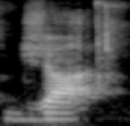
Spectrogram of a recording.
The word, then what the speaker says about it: JWT: to use is called jot um i'm not having a stroke uh i know that it's written jwt i'm telling you it's pronounced jot um it's i don't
